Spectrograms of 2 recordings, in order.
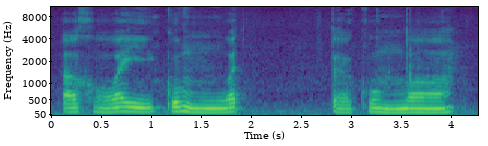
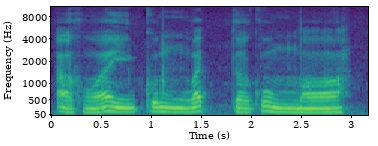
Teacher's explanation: Nah, jadi mim matinya tetap dibaca dengan jelas. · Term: izhar syafawi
